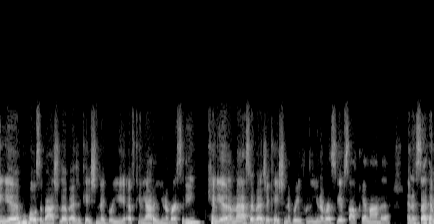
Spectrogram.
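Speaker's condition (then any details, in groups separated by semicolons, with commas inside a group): No condition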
